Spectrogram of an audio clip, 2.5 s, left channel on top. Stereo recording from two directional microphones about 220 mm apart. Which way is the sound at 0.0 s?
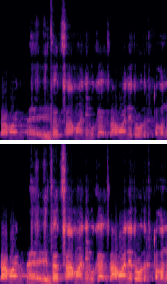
55° right (ahead or behind).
